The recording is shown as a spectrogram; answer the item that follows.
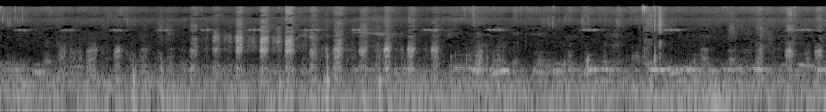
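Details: Kayne, a Belgian Malinois, breathes in quick, rhythmic pants after a workout while devouring a whole raw chicken up close, with sharp crunching and tearing sounds between breaths.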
